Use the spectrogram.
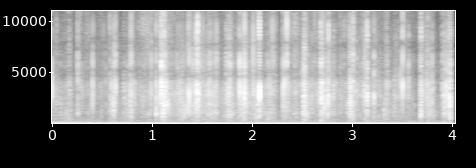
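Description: A small white silica gel desiccant sachet filled with silica beads is crumpled, crinkled and rubbed between fingers. The result is dense, bright crinkling with quick crackly bursts over a faint steady low hum.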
